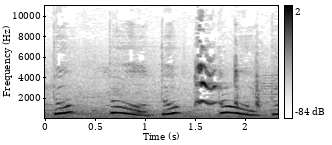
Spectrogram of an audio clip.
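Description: Cockatiel whistling a quick string of short notes, each swooping up or down in pitch.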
